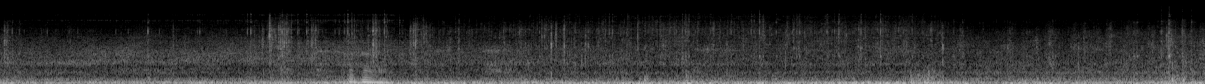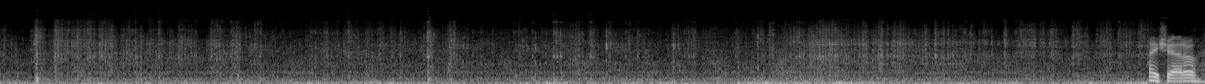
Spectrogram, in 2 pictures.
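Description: Wind rumbles steadily across a microphone outdoors.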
